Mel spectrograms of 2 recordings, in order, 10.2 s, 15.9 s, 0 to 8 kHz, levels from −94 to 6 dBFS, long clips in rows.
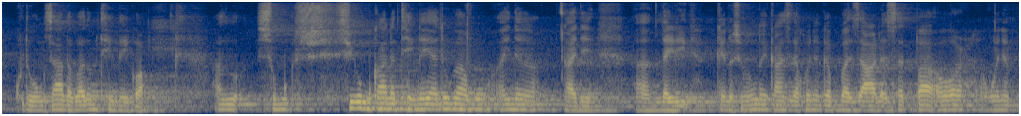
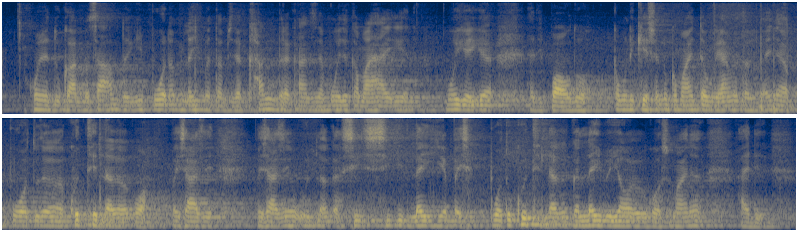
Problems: background sounds at intervals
